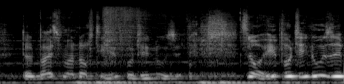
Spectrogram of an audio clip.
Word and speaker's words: Hypotenuse: Oh, ich dachte, es kommt Rechtschreibung, aber es ist sogar Aussprache. Hypertenuse, Hypotenuse oder Hypotenose. Das ist... Hyper. Ja, das ist easy. Kann ich mich noch gut dran erinnern. Die Hypotenuse, ne?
